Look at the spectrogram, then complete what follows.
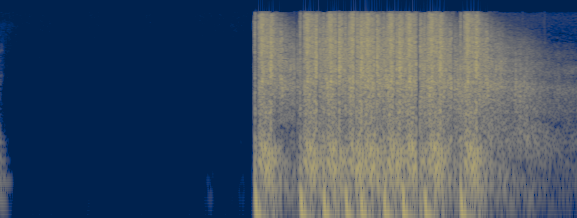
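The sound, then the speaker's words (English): Silence, then a loud, rapid burst of gunshots outside, firing in quick succession for about three seconds, sharp repeated cracks running together like automatic fire, with no voices. “We had gunshots like that had to get off real quick.”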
